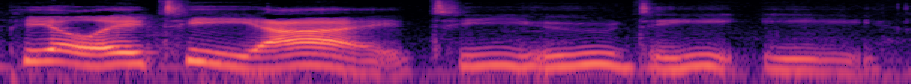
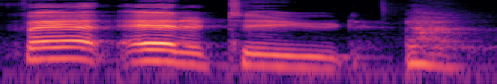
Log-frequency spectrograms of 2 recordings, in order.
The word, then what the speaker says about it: platitude: All right, it's spelled Platitude. It's a fat attitude.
